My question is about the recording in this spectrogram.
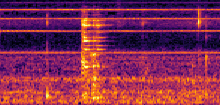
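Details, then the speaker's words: Printmaking mechanical press with replacement electric motor and electronic speed controller, at its usual running speed: steady high motor whine with occasional soft click, running smoothly. "But yeah, a mechanical press. And this is about the speed I run it. I find this particular press pretty dangerous."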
